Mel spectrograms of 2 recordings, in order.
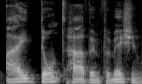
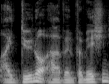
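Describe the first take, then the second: First: Said in the usual way. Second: "not" said fully and pressed; uncontracted "do not" stressed. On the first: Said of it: "She says". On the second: Shown as a demonstration. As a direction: spell out "do not" with weight on "not". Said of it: "It's not".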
